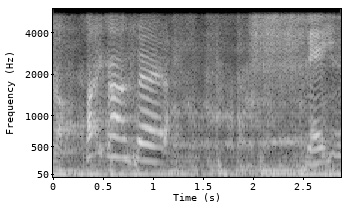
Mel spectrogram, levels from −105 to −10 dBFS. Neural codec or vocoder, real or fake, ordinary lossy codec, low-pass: codec, 24 kHz, 1.2 kbps, DualCodec; fake; none; 5.4 kHz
